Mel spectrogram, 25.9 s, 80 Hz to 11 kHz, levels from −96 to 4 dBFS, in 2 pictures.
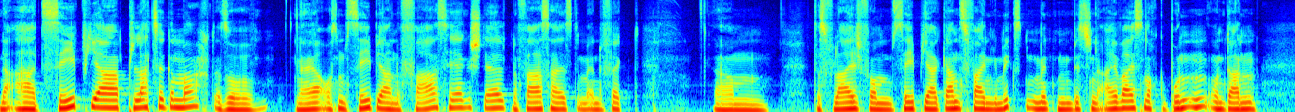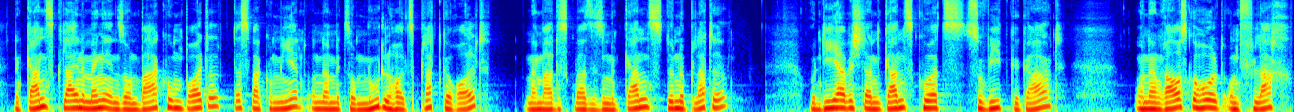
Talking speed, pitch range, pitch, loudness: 175 wpm, 140-165 Hz, 150 Hz, -15 LUFS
